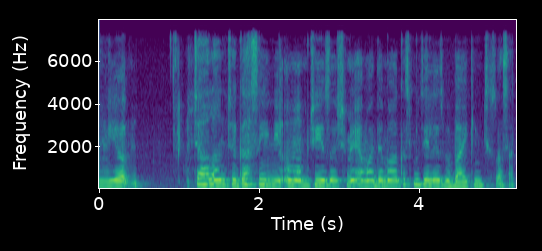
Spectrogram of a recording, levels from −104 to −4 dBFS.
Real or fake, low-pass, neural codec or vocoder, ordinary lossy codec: fake; 7.2 kHz; vocoder, 44.1 kHz, 128 mel bands, Pupu-Vocoder; none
